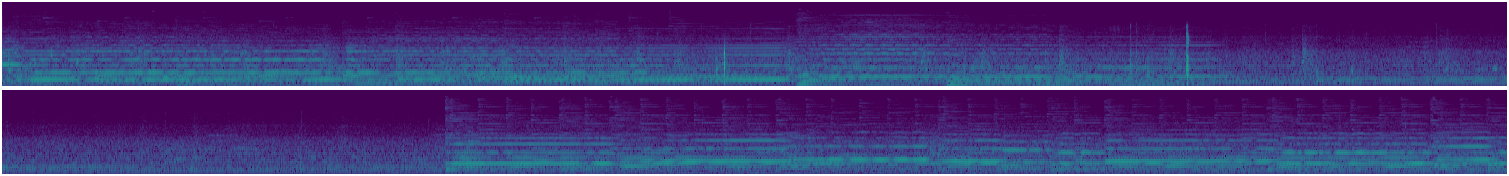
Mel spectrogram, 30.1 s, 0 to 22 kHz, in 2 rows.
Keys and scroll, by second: 11.3 space.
